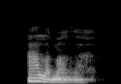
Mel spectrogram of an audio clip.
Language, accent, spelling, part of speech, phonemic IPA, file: English, Southern England, allomother, noun / verb, /ˈæləˌmʌðə(ɹ)/, LL-Q1860 (eng)-allomother.wav
- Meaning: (noun) A human or other creature that provides some maternal care for the young born of another; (verb) To provide maternal care for another creature's young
